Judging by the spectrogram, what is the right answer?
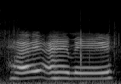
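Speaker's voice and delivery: Nebula greeting. Acted. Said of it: "A female violet blue hedgehog appeared".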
